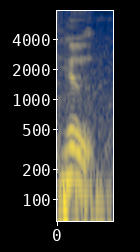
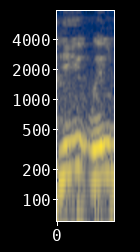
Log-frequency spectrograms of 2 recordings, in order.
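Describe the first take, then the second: First: It is said as one short contracted syllable. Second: It is said as two separate full words. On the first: "এটার উচ্চারণ actually হেল" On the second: "কিন্তু তোরা হি উইল বলতে পারো"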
